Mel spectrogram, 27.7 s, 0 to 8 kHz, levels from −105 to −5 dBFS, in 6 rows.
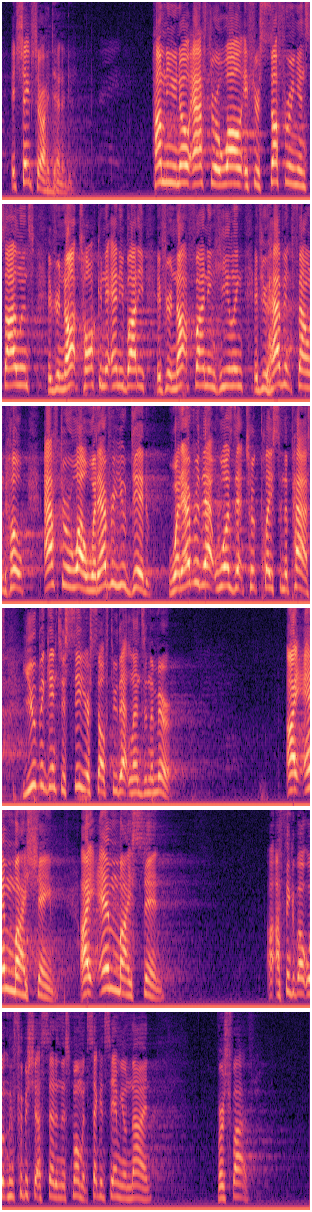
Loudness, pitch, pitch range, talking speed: -19 LUFS, 245 Hz, 210-265 Hz, 175 wpm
